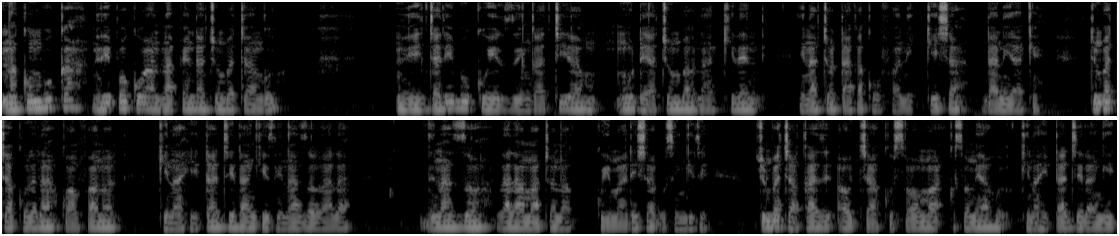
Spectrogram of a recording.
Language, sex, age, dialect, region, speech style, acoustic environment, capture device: Swahili, male, 18-24, Kenya - Nairobi Sheng-influenced, Kenya, relaxed, nature, desktop / Windows / Chrome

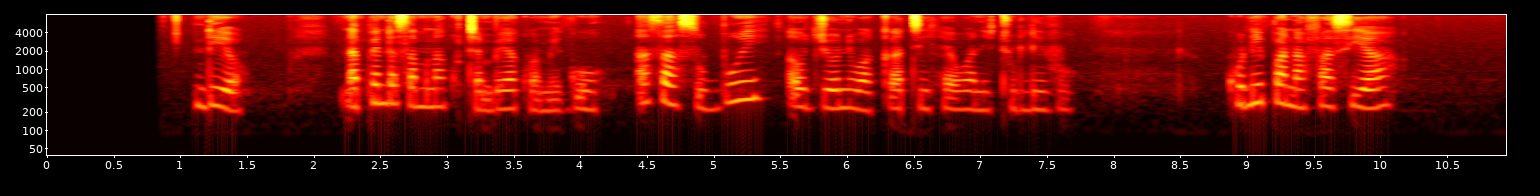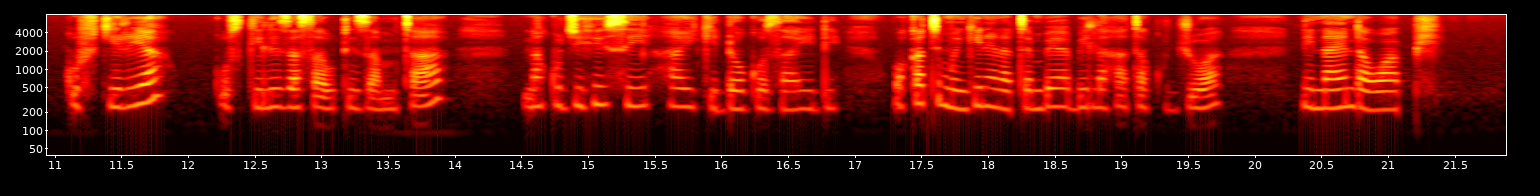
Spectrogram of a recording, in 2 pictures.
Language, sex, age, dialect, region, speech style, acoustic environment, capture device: Swahili, female, 25-34, Kenya - Nairobi Sheng-influenced, Kenya, happy, silence, mobile / Linux / Chrome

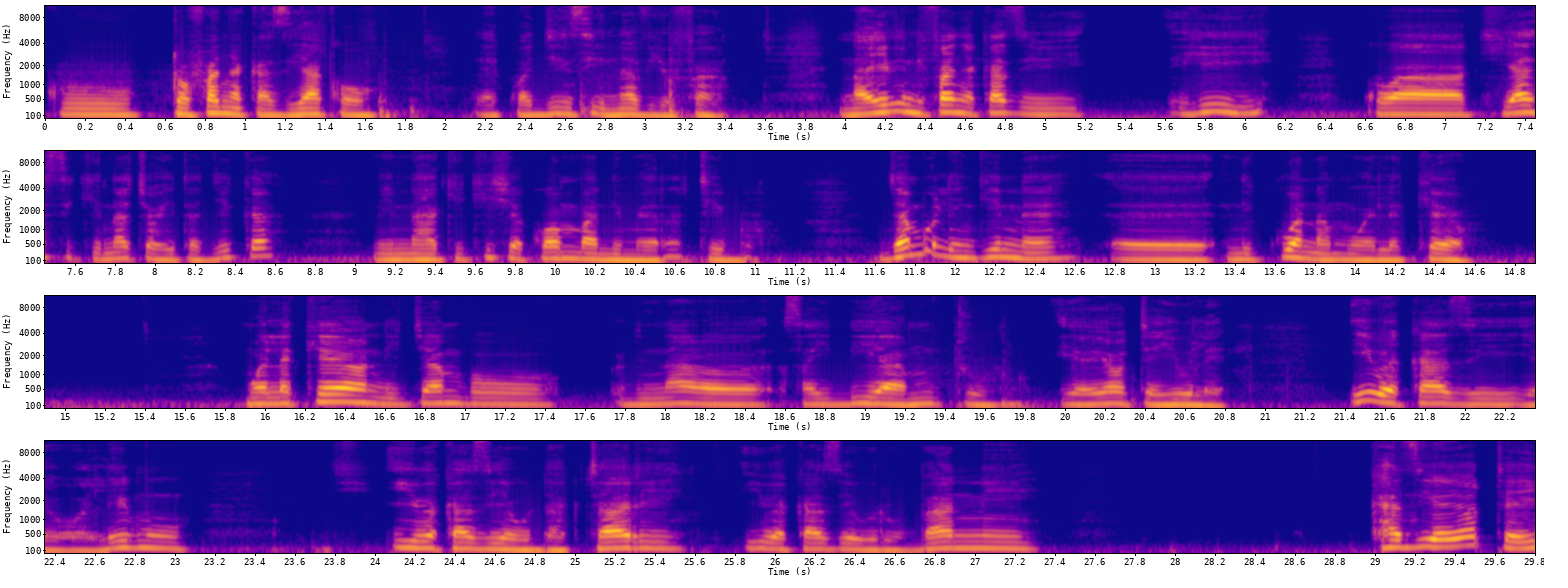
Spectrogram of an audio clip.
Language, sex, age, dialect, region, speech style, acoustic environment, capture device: Swahili, male, 25-34, Kenya - Nairobi Sheng-influenced, Kenya, anxious; happy, silence, mobile / Linux / Chrome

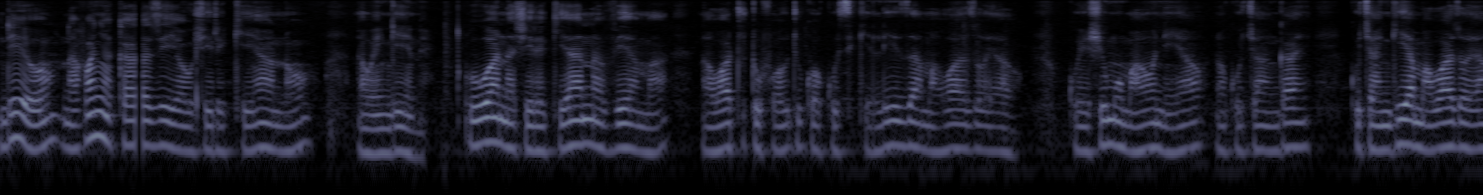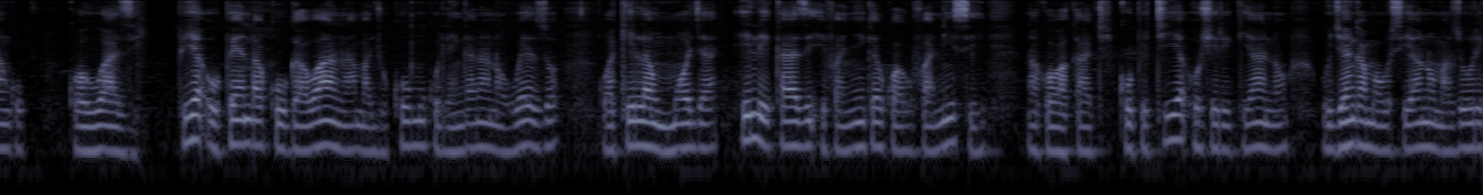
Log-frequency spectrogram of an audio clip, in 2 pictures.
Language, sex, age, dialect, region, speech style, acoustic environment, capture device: Swahili, male, 18-24, Kenya - Nairobi Sheng-influenced, Kenya, relaxed, silence, mobile / Linux / Chrome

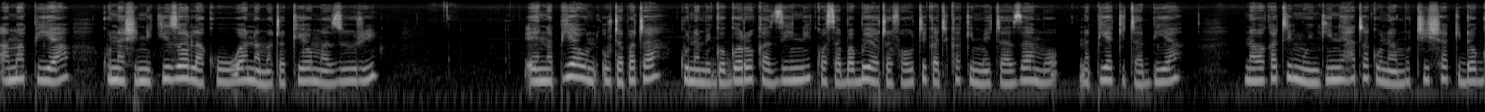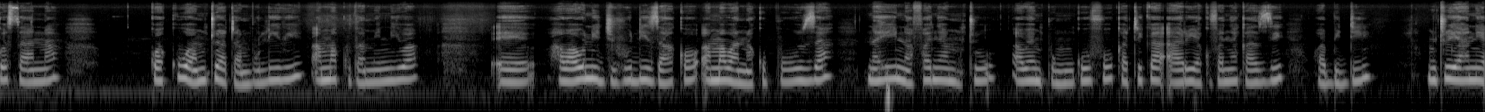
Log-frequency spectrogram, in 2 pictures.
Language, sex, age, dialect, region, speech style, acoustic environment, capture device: Swahili, female, 18-24, Kenya - Nairobi Sheng-influenced, Kenya, relaxed, silence, mobile / Linux / Chrome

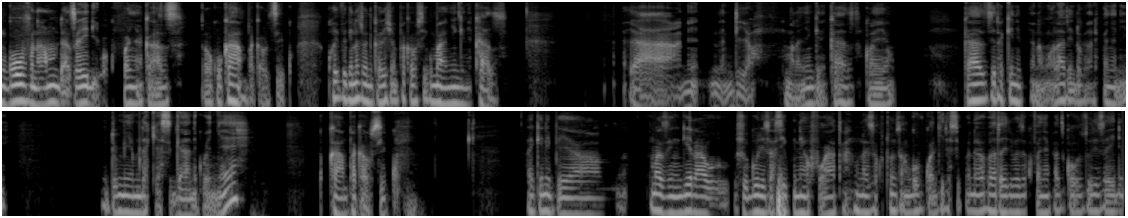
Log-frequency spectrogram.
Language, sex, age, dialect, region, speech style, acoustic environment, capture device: Swahili, male, 25-34, Tanzania - Dar es Salaam, Tanzania, relaxed; focused; happy, nature, mobile / Linux / Chrome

